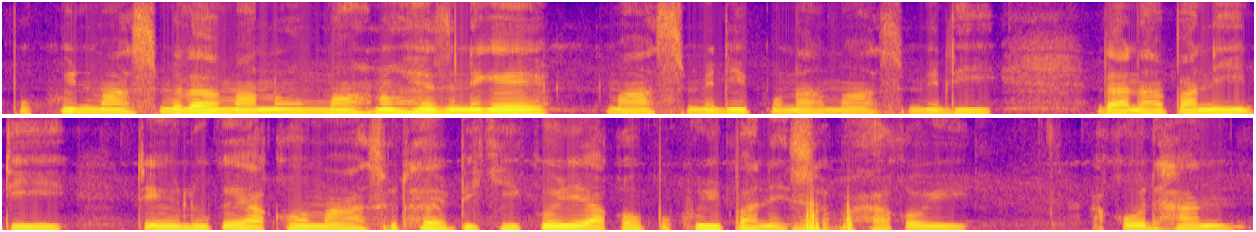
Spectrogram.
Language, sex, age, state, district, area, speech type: Assamese, female, 60+, Assam, Dibrugarh, rural, spontaneous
